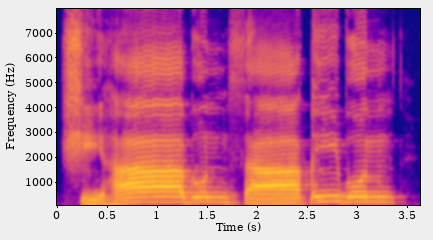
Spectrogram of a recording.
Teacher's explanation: تنوین کے بعد حروف اخفا میں سے سا ہے تو لہٰذا یہاں اخفا ہوگا، غنہ ہوگا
